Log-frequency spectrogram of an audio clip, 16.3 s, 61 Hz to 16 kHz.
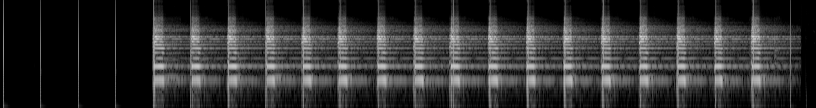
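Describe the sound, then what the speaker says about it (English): Electric guitar picks a single C note on the third string, fifth fret, ringing out a dozen times in steady rhythm after a few sharp metronome clicks, each note struck close and clear with effects-laden sustain. "I'm just going to play this C note here in the 3rd string, 5th fret"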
